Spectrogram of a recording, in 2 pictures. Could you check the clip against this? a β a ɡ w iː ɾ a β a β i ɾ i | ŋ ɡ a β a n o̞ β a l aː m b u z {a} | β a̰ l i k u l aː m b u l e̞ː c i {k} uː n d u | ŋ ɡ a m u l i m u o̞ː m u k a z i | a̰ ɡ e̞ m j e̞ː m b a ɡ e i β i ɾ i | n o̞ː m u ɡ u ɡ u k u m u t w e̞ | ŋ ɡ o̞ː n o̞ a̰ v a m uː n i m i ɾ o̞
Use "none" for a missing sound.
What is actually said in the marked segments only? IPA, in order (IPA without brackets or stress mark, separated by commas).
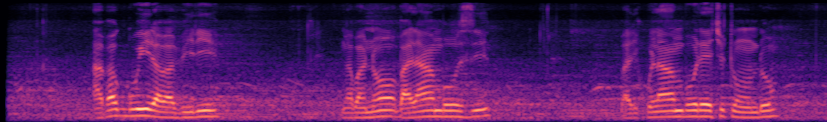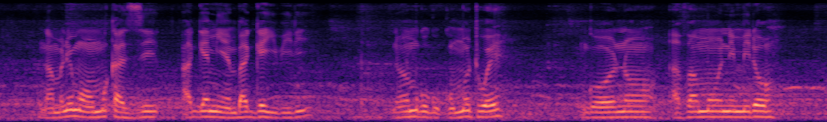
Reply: i, t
